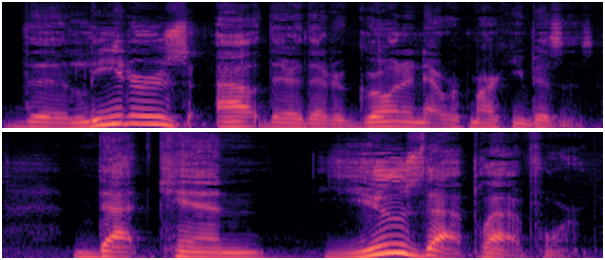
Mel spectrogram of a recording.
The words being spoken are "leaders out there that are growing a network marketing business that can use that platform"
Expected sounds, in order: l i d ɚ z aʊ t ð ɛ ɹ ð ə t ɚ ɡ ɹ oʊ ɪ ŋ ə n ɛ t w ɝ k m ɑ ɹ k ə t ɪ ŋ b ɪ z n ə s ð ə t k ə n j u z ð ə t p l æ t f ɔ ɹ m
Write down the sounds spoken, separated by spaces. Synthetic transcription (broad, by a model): l i d ɚ z aʊ t ð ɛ ɹ ð ə t ɚ ɡ ɹ oʊ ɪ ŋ ə n ɛ t w ɝ k m ɑ ɹ k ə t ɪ ŋ b ɪ z n ə s ð ə t k ə n j u z ð ə t p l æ t f ɔ ɹ m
